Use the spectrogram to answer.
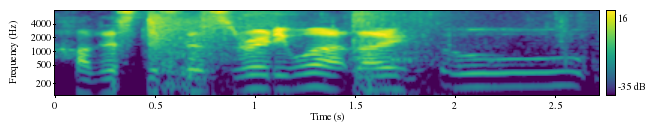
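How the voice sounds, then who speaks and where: A man commentating his own game, excitable and chatty as he talks himself through it. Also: fairly high pitch, measured pace, noisy background. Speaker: gaming YouTuber. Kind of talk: casual Minecraft let's play commentary.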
